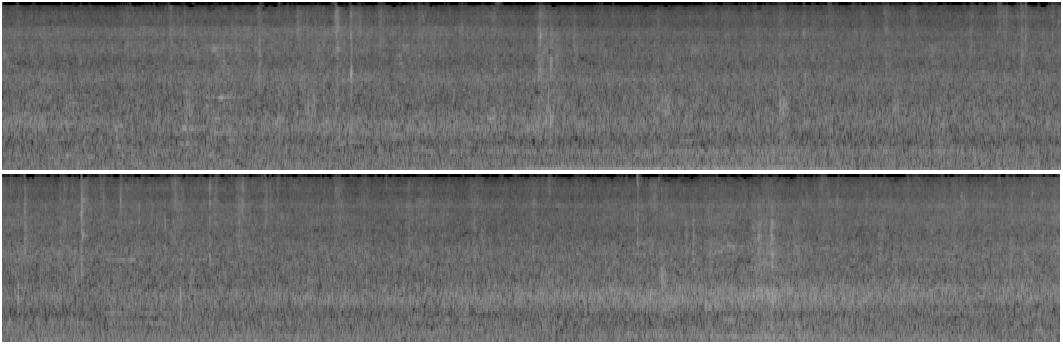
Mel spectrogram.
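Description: City traffic noise from vehicles on the roads below, steady throughout, with a deeper low rumble that swells for a few seconds about four seconds in and again briefly near the end.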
